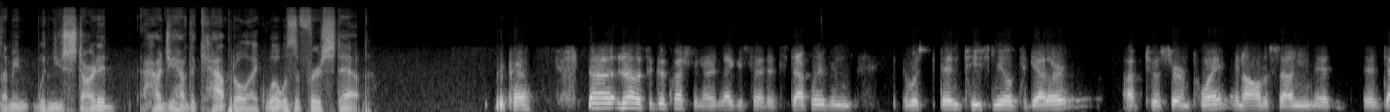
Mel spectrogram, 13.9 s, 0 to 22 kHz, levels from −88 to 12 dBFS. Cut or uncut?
cut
